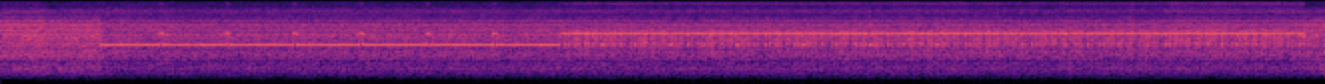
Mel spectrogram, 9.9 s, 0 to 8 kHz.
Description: Weather fax (radiofax), 120 lines a minute, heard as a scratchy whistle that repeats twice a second, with radio static.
